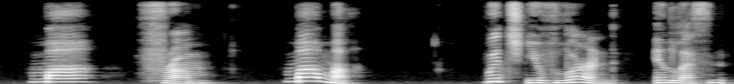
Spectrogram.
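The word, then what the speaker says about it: 吗: This word is ma. Ma. I know it looks similar to another character, ma, and they share exactly the same pronunciation. Ma from mama, which you've learned in lesson 8.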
